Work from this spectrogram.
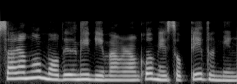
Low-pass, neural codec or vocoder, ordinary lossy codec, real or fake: none; codec, 16 kHz, 1 kbps, FreqCodec, larger model; none; fake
